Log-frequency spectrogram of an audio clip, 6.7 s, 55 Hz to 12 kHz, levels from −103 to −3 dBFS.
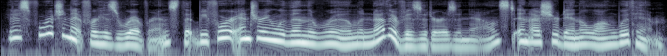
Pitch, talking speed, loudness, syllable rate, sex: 205 Hz, 200 wpm, -19 LUFS, 6.4 syllables/s, female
